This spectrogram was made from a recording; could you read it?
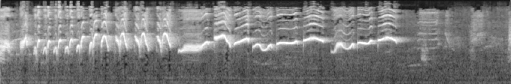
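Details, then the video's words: Chinese hwamei singing a rapid train of about a dozen sharp, repeated whistled notes, then longer rising and falling slurred whistles, before stopping abruptly into quiet. "Birds Garrulax canorus: Singer yellow mouth - wonderful birdsong"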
